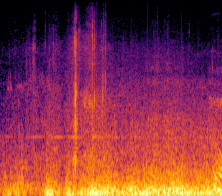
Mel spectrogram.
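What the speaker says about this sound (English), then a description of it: "The wind's trying to get up." Wind blows near rocks on open water as a steady low rumbling roar buffeting the microphone, with a faint brief clank partway through.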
